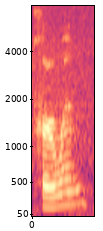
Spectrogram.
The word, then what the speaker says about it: Kerwan: Actually pronounced Kerwin.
